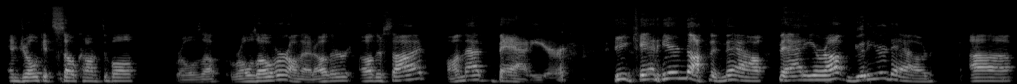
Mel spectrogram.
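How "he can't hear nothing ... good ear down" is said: higher, slower, relishing each word; playful slow glee; gleeful teasing. Real, not acted. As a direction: gloat about his mistake.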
